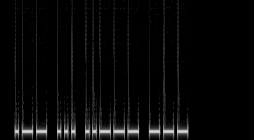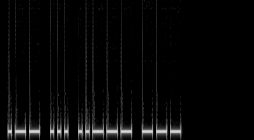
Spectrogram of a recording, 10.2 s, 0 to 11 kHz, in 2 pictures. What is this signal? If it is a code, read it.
Morse code, heard as a keyed tone, about 17 wpm, 700 Hz. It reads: WS2O WS2O
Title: USA Call Signs - 4 Characters - Repeated 3x - 17wpm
